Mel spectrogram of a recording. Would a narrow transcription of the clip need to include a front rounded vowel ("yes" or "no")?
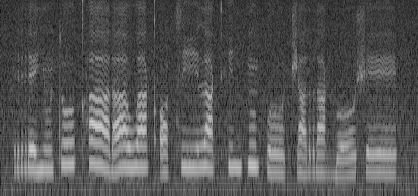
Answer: no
